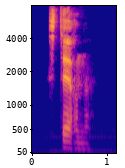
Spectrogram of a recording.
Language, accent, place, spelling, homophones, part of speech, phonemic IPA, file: French, France, Lyon, sterne, sternes, noun, /stɛʁn/, LL-Q150 (fra)-sterne.wav
- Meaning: tern (bird)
